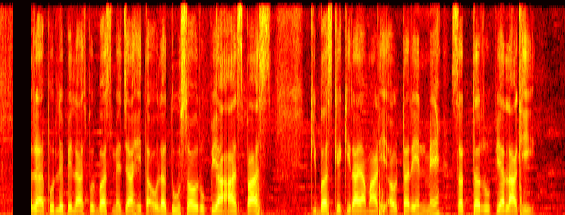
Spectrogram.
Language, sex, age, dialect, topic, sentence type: Chhattisgarhi, male, 18-24, Northern/Bhandar, banking, statement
